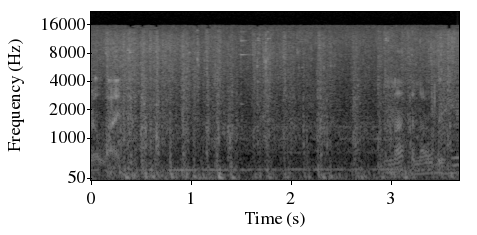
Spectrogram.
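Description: Horse hooves clip-clop steadily at a walk through The Last of Us Part 2, a continuous patter of soft thuds under someone talking.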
